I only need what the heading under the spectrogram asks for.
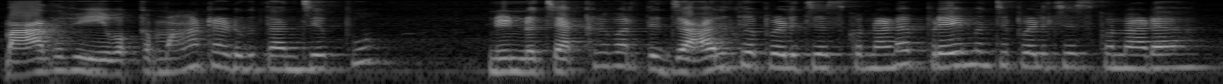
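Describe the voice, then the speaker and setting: A woman voicing a troubled young wife who is tearful, defiant and quick to burst out in anger, read in an audiobook novel. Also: fairly high pitch, voice pushed up, close to an everyday voice. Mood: bitter, intense. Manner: emotional, bursts out angrily.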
